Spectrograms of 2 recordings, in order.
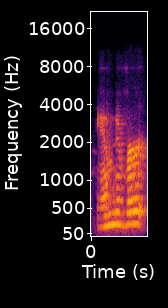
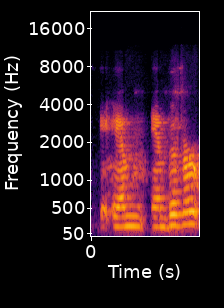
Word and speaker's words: ambivert: Like an amnivert, is that the right label? Mm-hmm. I think I said it wrong. Ambivert with a B.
